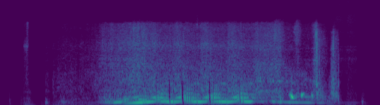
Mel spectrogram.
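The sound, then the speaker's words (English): A car engine revs hard against its rev limiter, a loud, sustained roar lasting a few seconds. It has a stuttering, pulsing edge near the top before it cuts off. “Could you hear it? Oh, we can hear it. What was that? That was the rev limiter, man.”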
